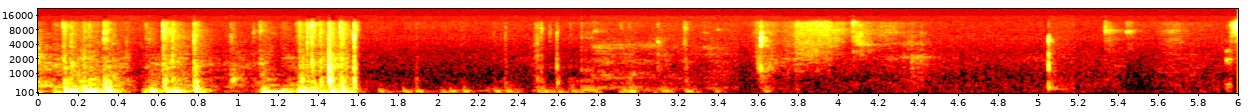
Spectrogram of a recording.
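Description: Computer keyboard typing and clicks picked up by the computer's own microphone: a quick run of keystrokes in the first second and a half, then a few faint isolated clicks.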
